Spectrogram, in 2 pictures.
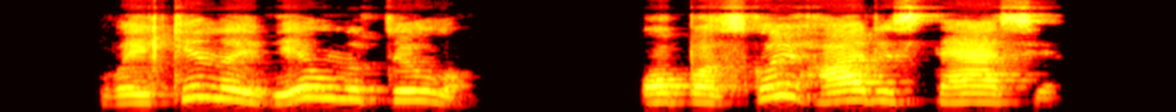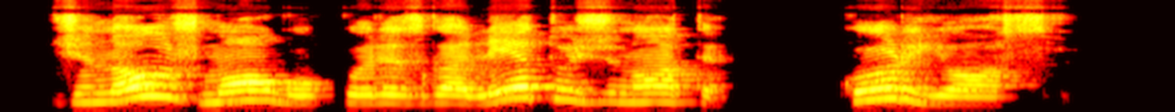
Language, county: Lithuanian, Kaunas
